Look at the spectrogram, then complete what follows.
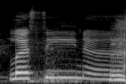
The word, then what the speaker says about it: Lessina: Wow, Lessina, say it right. Lessina. I know, it's a little different. It's unique. It's okay.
